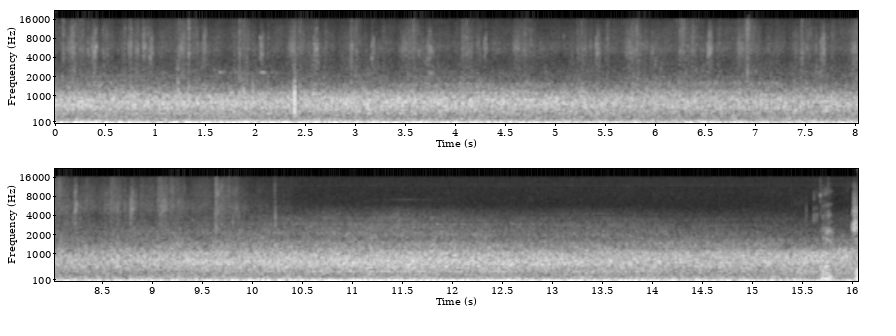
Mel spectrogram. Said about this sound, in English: It's not a storm, it's not the wind, it's just the highway. It's getting louder. I don't know how close I am to the road, but certainly sounds close.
